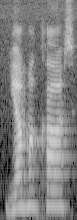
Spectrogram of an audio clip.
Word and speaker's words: yarmulkes: those hats are called oh boy it's a yarmulkes yarmulkes yarmulkes all right capitalized word the strongest syllable is that yarmulkes I must say young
